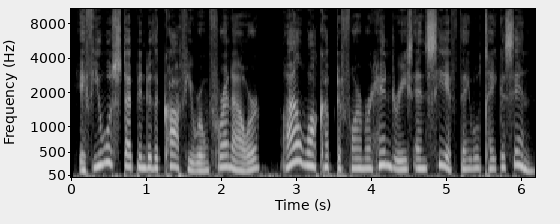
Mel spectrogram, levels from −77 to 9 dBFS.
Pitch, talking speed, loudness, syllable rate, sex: 200 Hz, 240 wpm, -18 LUFS, 5.0 syllables/s, male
